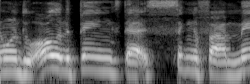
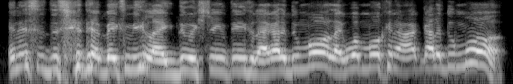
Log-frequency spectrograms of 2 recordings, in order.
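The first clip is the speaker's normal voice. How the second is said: rising, urgent outburst; 4 semitones higher, 7 dB louder than usual. Real, not acted. Pushing himself, ranting hard.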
